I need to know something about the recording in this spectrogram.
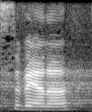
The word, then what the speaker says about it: Savannah: thing I will say my name is Savannah like Georgia like the African grasslands not to be confused with Samantha as many folks do all the time story of my life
